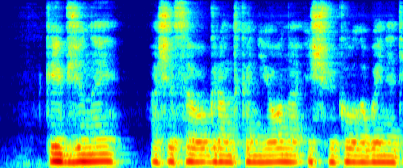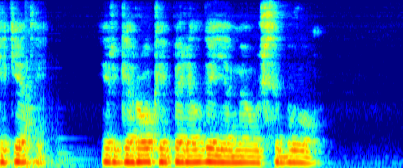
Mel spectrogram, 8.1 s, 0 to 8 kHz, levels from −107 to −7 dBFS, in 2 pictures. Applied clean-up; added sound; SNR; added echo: neural separator model SepFormer DNS4.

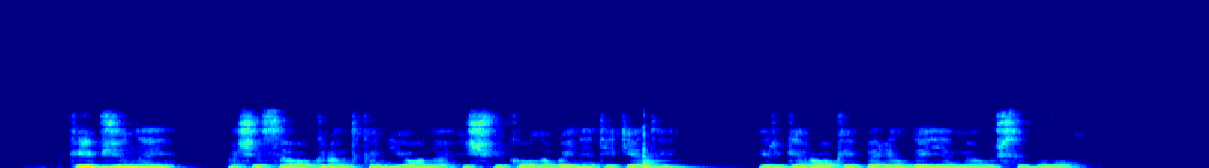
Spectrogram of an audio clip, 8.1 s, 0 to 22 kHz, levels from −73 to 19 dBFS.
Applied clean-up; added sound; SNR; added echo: none; Bowed string instrument; 7 dB; reverberation time 0.2 s.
